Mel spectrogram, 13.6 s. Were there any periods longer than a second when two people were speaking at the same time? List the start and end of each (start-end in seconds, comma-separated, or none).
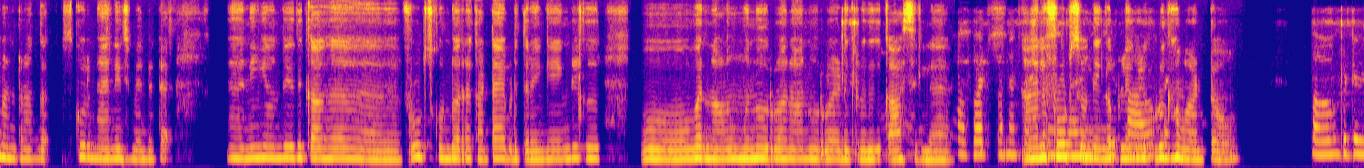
10.2-11.8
